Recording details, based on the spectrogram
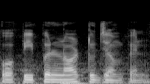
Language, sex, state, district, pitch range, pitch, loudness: English, male, Karnataka, Bangalore, 100-110 Hz, 105 Hz, -16 LUFS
